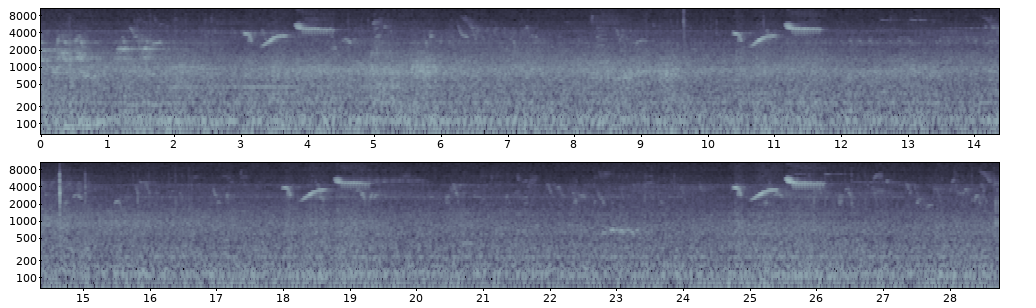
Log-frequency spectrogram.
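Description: A bird repeating a short phrase of rising whistled notes about every seven seconds, four times, over a steady outdoor background hum.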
